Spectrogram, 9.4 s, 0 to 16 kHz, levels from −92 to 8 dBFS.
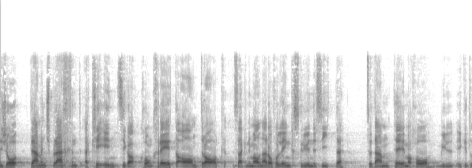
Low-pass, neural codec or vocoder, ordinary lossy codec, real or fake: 10.8 kHz; none; none; real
